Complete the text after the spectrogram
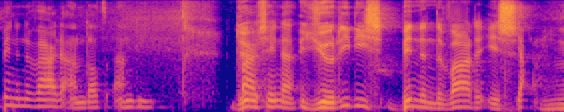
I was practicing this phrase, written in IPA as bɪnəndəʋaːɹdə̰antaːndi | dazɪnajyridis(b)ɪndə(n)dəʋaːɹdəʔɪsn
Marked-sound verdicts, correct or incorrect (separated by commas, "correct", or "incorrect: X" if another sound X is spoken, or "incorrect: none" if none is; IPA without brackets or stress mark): correct, correct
